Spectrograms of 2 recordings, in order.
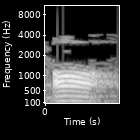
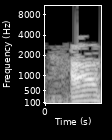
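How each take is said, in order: First: The vowel is rounded toward o. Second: The vowel is an open, unrounded a. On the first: The speaker calls it wrong. "bukan o" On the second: The speaker calls it right. "A bukan o ya"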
